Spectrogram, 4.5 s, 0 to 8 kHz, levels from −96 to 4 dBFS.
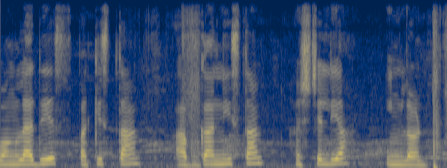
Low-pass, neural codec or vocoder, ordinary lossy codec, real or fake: none; none; none; real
